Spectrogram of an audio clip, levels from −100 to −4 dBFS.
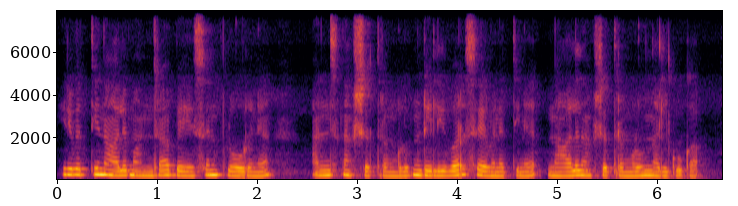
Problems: none marked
